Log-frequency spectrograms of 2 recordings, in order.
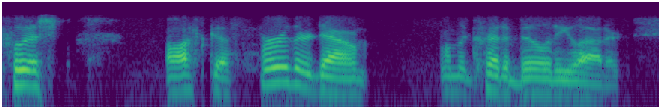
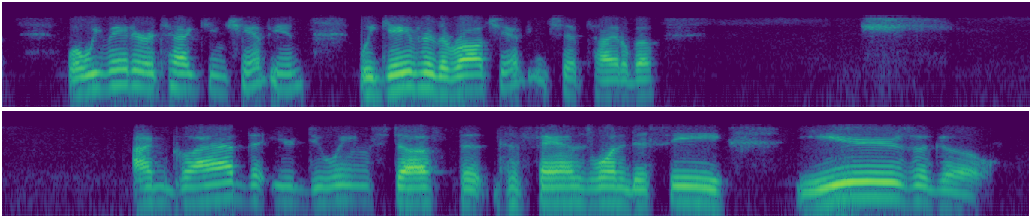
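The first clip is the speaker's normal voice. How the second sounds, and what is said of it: Sarcastic tone. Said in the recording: “the sarcasm in my fucking voice”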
